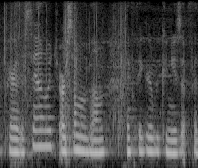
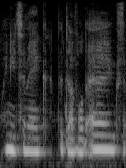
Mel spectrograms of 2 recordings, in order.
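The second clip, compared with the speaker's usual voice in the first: hushed unvoiced whisper. Real, not acted. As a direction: breathe it without voice. Whispered versus spoken list.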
